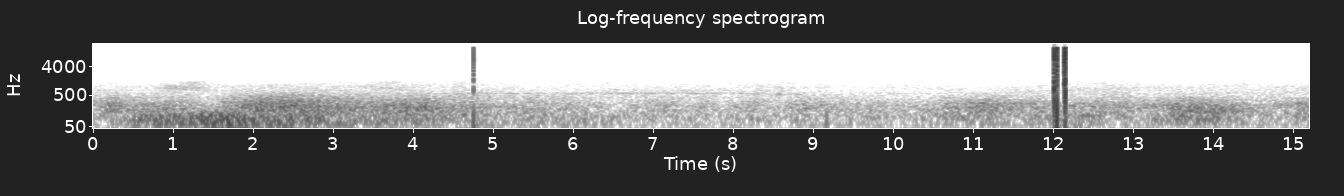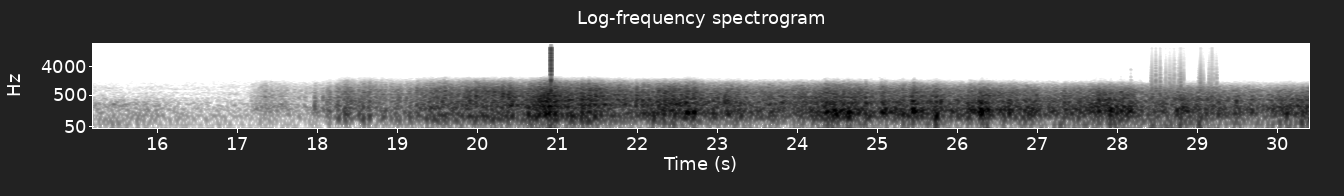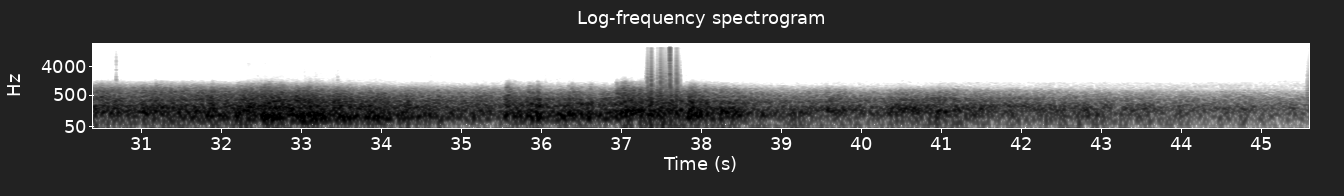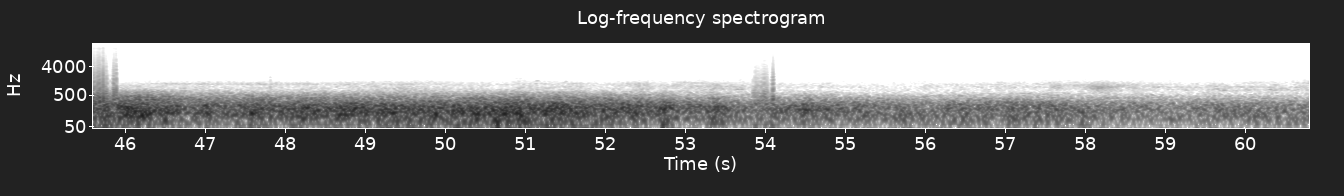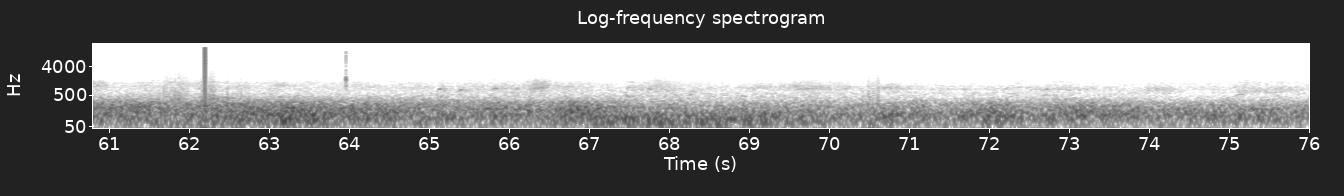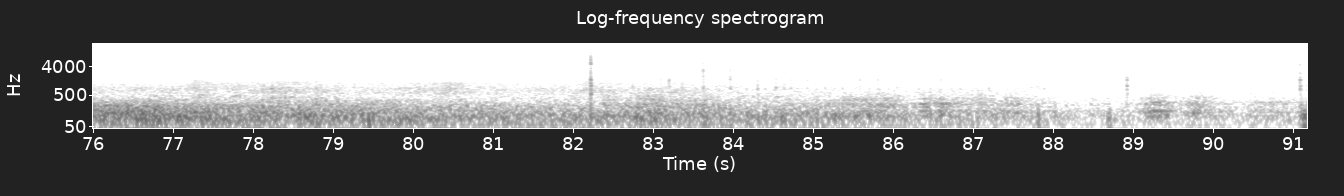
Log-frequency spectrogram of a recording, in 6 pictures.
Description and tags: recorded outside my house with Tascom DR-07mkII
